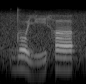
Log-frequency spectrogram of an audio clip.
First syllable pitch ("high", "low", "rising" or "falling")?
falling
